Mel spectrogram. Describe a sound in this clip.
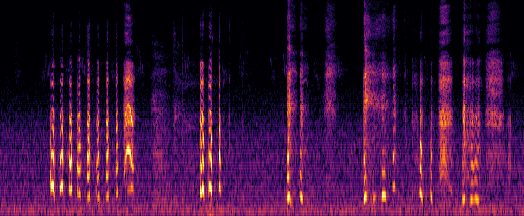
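A young woman laughs heartily.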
